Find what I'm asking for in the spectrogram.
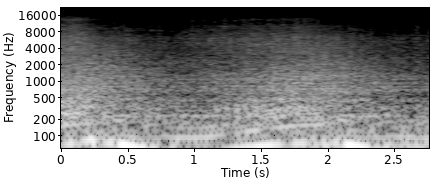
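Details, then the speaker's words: Volkswagen Thing air-cooled flat-four with manual transmission: deep, steady low rumble running evenly with no misses or knocks, a healthy purring run. "So yeah, let's start her up. You can hear this engine purr."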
